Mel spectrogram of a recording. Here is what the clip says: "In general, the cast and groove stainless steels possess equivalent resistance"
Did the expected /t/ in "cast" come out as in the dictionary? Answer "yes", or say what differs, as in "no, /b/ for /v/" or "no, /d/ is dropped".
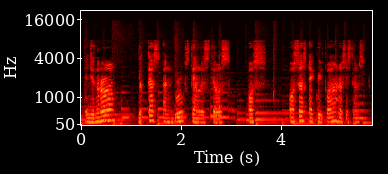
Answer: no, /t/ is dropped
